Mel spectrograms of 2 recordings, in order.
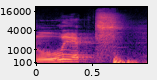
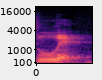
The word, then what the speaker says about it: lit: And noticing you're saying it, when I said it, I wanted to enunciate completely and I said lit. But really, the way you would say it is lit. The unaspirated T at the end.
